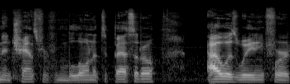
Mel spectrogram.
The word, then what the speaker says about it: Pesaro: And when we went to Pesaro, that's honestly how they say it, Pesaro. The Italians say it.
